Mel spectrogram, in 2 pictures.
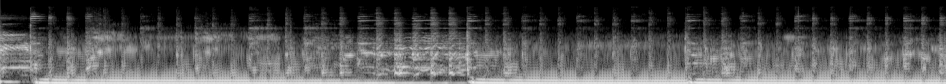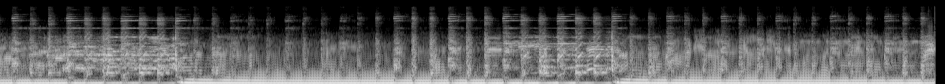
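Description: Bass-heavy electronic dance track played loud through a tall stack of DJ box speakers. Long, deep bass notes start afresh every two to four seconds over a fast, clicking beat.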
